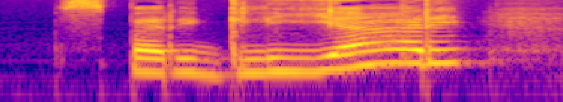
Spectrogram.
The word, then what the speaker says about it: sparigliare: I'm not very sure se sparigliare o sparigliare. I'll put in Google Translate. – Sparigliare. – Sparigliare. Okay, I don't need to pronounce G.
